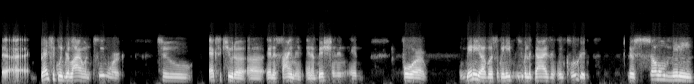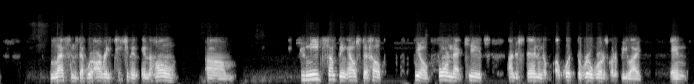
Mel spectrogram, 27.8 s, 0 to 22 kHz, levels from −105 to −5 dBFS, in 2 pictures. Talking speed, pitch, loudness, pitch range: 135 wpm, 130 Hz, -23 LUFS, 115-170 Hz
